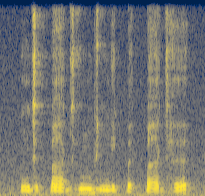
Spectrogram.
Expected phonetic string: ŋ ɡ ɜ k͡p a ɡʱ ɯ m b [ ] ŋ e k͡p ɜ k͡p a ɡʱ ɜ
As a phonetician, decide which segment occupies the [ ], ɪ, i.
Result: i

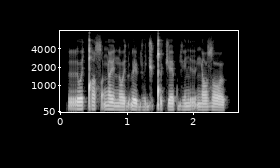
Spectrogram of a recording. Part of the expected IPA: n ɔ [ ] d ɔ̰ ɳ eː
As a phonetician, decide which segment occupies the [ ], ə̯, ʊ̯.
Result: ə̯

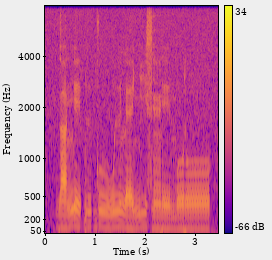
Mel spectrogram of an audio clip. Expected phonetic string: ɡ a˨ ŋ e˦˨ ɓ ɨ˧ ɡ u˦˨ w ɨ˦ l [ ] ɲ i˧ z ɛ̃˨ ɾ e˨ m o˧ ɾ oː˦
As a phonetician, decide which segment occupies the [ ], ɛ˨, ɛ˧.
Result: ɛ˨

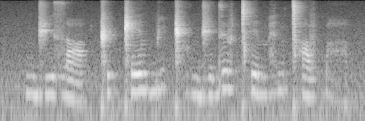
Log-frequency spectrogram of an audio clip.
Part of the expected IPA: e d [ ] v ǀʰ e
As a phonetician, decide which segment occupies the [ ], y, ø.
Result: ø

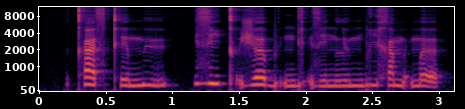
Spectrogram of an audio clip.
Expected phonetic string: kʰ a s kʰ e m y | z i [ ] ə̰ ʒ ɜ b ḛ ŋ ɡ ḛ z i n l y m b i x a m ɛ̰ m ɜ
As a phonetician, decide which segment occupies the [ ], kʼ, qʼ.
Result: kʼ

